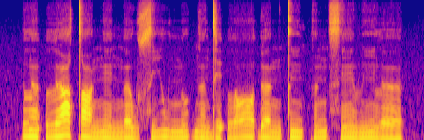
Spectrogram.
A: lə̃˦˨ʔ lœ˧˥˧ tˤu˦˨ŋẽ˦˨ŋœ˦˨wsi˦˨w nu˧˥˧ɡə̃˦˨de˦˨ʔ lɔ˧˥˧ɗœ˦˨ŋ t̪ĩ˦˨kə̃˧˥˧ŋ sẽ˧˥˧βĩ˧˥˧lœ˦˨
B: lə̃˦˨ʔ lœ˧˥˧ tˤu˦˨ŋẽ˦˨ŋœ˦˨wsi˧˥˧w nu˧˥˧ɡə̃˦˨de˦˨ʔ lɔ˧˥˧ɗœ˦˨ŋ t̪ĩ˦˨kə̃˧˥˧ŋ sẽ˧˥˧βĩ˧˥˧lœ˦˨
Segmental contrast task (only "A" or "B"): B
